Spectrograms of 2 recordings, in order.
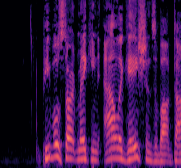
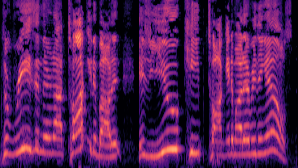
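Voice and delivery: higher, louder exasperation; exasperated; 8 semitones higher, 6 dB louder than usual. Real, not acted. Mocking Trump to his cohost, exasperated. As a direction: scold him in disbelief.

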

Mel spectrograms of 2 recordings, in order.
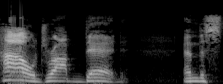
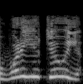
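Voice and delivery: very high, exasperated demand; exasperated question; 12 semitones higher than usual. Retold or imitated. Son confronting mother in the hallway, high exasperated. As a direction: throw up your hands verbally.

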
